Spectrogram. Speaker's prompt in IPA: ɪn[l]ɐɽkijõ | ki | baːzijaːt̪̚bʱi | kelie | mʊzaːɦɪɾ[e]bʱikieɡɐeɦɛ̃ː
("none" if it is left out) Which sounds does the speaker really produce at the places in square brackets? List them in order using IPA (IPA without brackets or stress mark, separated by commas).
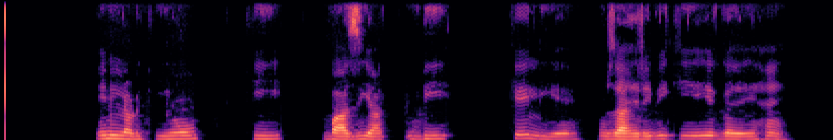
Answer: l, e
